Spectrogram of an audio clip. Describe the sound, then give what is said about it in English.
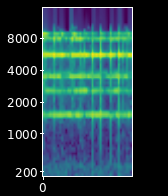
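A small, bright bell rings rapidly to mark a feast day, its many quick metallic strikes forming a high, shimmering trill with no talk over it. “And on feast days, we ring the bell”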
